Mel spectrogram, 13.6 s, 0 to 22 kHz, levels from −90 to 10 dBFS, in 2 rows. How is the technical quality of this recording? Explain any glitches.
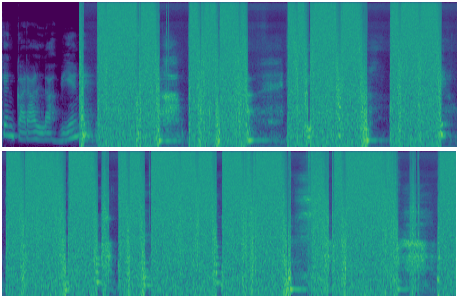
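The technical quality is poor. From 1.16 s to the end, the recording collapses into loud, harsh broadband noise. This is samples built from the wrong bytes. The reader assembles each sample incorrectly, perhaps off by one byte or with the byte order swapped. The rapidly changing low bits end up as the large part of every value. The result is a harsh noise, close to white on the louder sounds.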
